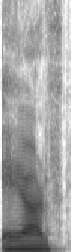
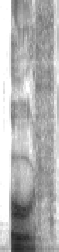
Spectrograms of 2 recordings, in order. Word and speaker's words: Earth: above and just be careful make sure you pronounce the word Earth correctly I've heard a lot of people say aarth it's Earth then I said but make no mistake make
